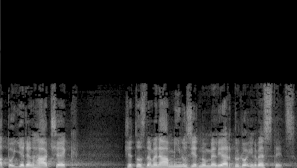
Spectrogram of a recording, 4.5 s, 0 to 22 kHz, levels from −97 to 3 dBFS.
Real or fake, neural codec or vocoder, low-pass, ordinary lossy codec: fake; vocoder, 44.1 kHz, 128 mel bands, Pupu-Vocoder; 14.4 kHz; MP3, 48 kbps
